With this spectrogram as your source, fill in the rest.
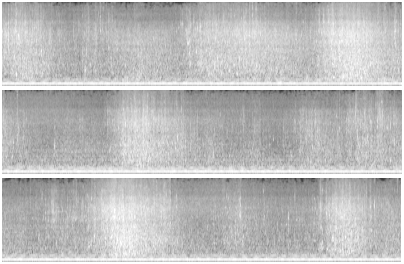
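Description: Small waves gently wash over a pebbly shore in soft, rising and falling swells.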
